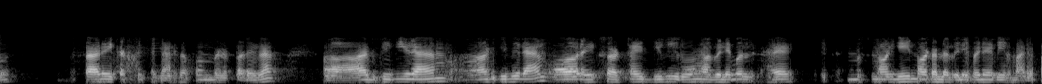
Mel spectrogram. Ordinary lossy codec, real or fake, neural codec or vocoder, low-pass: none; fake; codec, 44.1 kHz, 1.7 kbps, Pupu-Codec; 3.6 kHz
